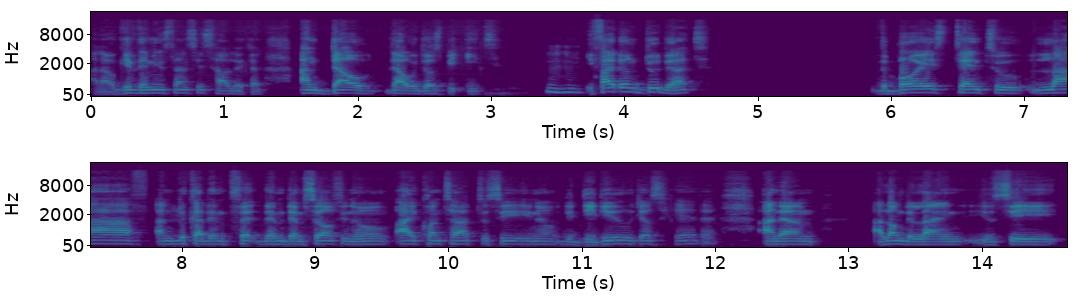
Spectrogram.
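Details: Adult man who says he stammers himself, speaking while invited to explain stammering; stammering (stuttering).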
